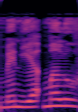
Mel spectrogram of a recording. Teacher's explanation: huruf nun diidghamkan menjadi huruf ya dengan suara gunah yang jelas menghasilkan bacaan yang halus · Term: idgam bigunah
